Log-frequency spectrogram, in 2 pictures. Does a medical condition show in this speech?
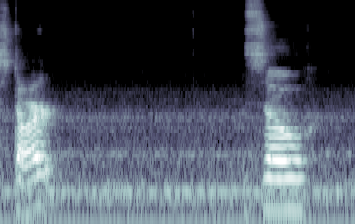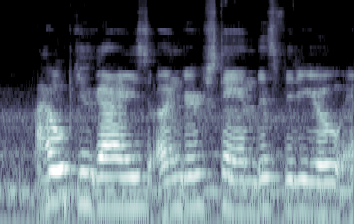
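Yes: cerebral palsy; speech sometimes affected.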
